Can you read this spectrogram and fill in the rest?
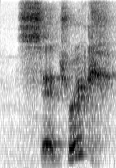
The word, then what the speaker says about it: Cedric: Segrid? – Cedric? – I was combining him with Hagrid.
